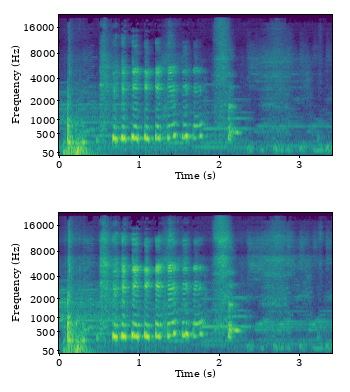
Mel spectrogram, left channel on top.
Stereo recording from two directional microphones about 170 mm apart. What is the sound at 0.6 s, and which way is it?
Laughter, 45° left (ahead or behind).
